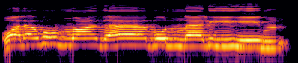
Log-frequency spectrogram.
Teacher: عَذَابٌ أَلِيمٌ، عذاب پہ تنوین ہے آخر میں با کے اوپر، اس کے بعد حمزہ ہے تو یہاں پہ اظہار ہوگا، غنہ نہیں ہوگا، تیزی سے آپ پڑھیں گے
